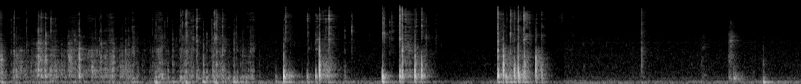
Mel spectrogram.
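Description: Metal screen-repair clamps being loosened, pulled off a tablet's edges and set down on a desk: a run of clicks, knocks and rubbing, loudest a few seconds in, then a few light taps.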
